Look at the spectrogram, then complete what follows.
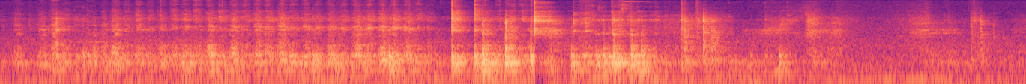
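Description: Table knife sawing back and forth across a rock on a plate, a steady rasping scrape. A few sharp clicks of metal striking come about halfway through, and the scraping eases off near the end.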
